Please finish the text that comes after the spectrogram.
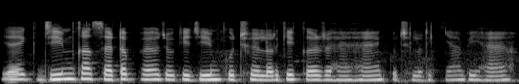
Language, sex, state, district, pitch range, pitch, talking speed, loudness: Hindi, female, Bihar, Purnia, 205-225 Hz, 215 Hz, 220 wpm, -16 LUFS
